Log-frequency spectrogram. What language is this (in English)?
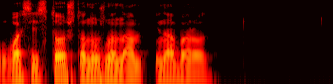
Russian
